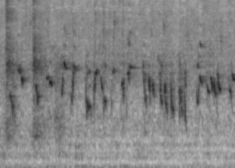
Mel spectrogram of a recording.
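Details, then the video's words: Rival-provoking 'ropel uplik uplik' song of a Sooty-headed bulbul: a dense flurry of bubbling, whistled notes that jump between pitches, opening with a few rougher sounds before settling into rapid chatter. "mancing lawan jadi emosi, trucuk gacor ropel uplik uplik merangsang lawan"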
